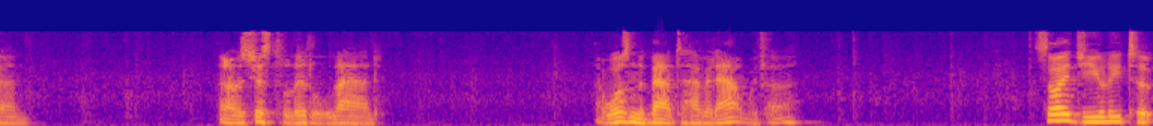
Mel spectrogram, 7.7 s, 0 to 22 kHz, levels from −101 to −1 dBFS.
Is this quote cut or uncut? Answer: uncut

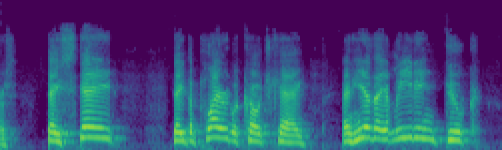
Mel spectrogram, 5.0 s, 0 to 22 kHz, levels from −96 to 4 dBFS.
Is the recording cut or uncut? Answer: cut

